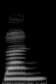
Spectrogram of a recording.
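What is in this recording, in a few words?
"luan", tone 2, pronunciation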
